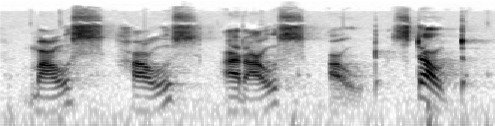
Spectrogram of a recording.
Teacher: Now the vowels I and OU are called diphthongs because they are actually 2 vowels in succession.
